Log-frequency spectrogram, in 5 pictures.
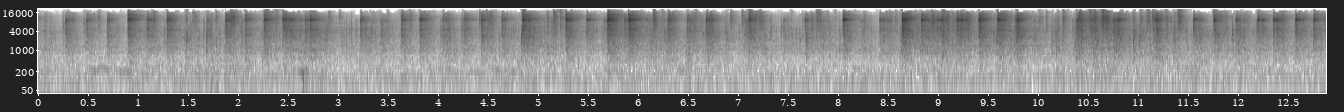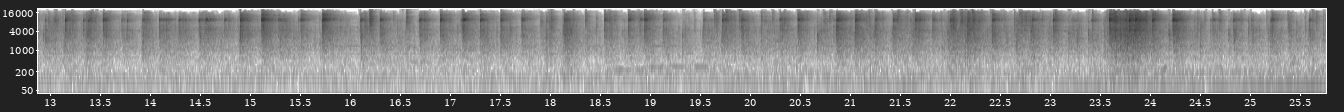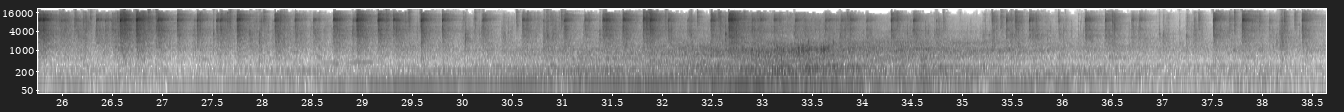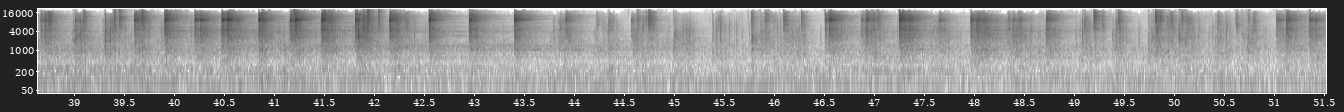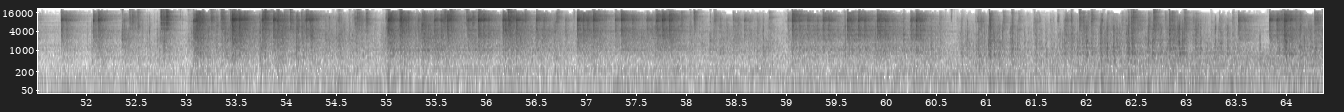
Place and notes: Rue Verheyden, Gare de l'Ouest, Molenbeek-Saint-Jean, Bruxelles - Weststation/Rue Verheyden-Trolley-Beat
Exploration of the street surface by walking around with a trolley, found in Rue Verheyden, near Weststation/Brussels
15 October 2016, 15:00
